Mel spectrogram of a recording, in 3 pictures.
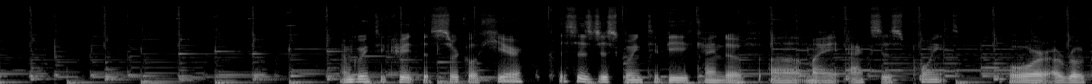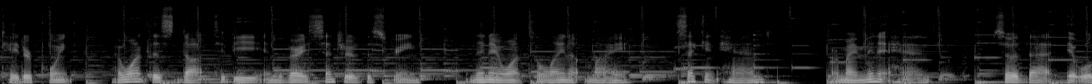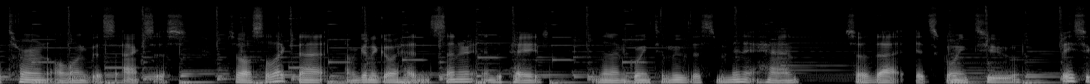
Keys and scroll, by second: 0.0-0.4 typing, 31.3 =, 31.5 =.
